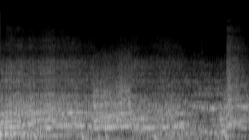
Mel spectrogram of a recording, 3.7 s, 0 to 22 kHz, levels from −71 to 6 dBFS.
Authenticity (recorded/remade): recorded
